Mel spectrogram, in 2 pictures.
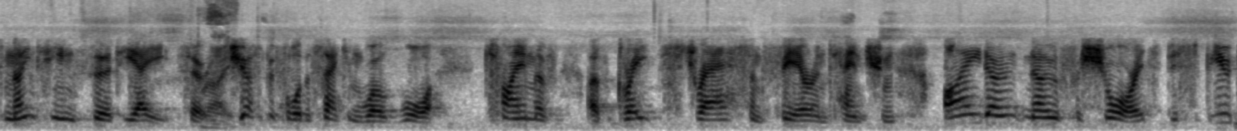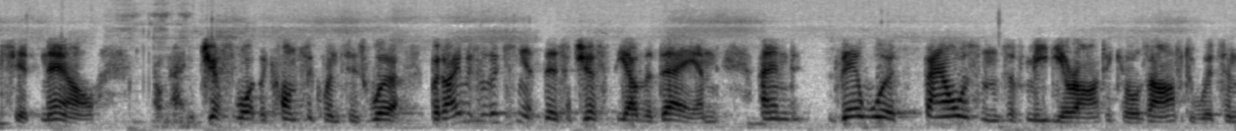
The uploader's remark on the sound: on the phone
